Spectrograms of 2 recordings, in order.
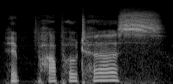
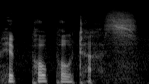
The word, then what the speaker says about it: Hippopotas: see what we get hip hop hotass i don't know how to pronounce it oh no hippopotas cool patos wow it's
